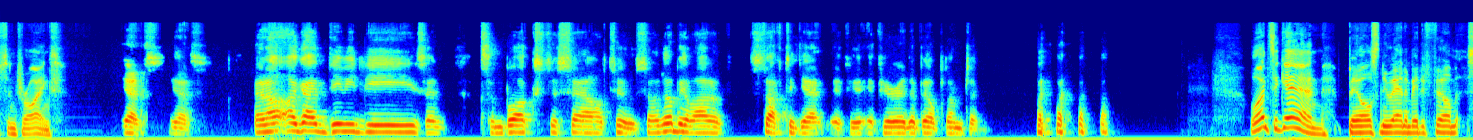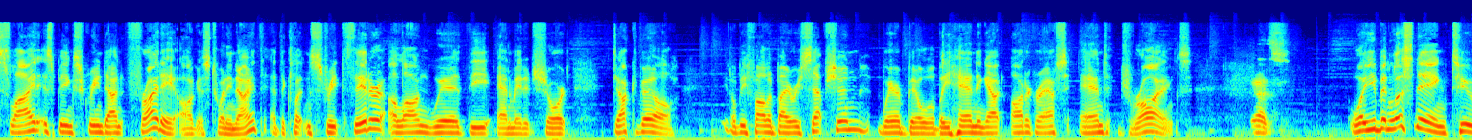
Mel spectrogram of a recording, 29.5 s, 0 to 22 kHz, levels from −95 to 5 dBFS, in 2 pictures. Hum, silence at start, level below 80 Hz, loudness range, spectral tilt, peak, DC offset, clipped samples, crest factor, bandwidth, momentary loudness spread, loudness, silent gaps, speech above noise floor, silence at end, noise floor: none; 0 s; -52 dBFS; 4 LU; -6 dB/octave; -2 dBFS; 1%; under 0.1%; 16 dB; 12.5 kHz; 11 LU; -18 LUFS; none; 66 dB; 0 s; -83 dBFS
